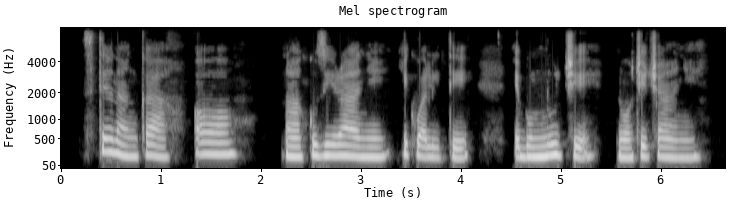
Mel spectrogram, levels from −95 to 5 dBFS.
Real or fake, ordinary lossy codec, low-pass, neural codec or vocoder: real; none; 7.2 kHz; none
